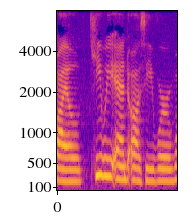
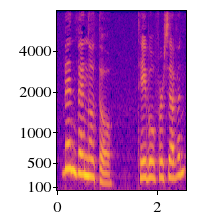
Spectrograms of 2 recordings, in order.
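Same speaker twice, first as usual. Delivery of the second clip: hammed-up Italian waiter greeting, higher and louder; Italian accent; 5 semitones higher, 4 dB louder than usual. A narrator's reading. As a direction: welcome guests with a light Italian accent. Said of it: "spoke in an Italian accent".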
